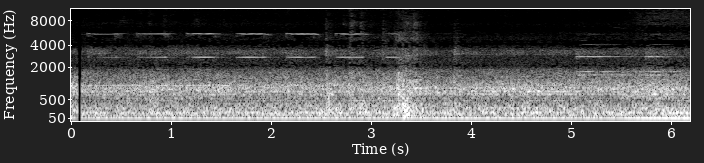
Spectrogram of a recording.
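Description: Stadler GTW diesel railcar running at the station platform with a steady low engine hum, while a series of short electronic warning beeps sounds about twice a second. A single knock follows about halfway through, and another longer beep tone sounds near the end.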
